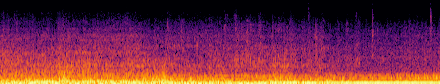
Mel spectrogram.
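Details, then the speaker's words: Vehicle on test run after changing carburetor metering rods to lean it out: steady low drone with smooth even pull, no stumble or surging; running much better, normal running. "Okay, I changed the metering rods and leaned out that carburetor and took her for another little test run. And things went a lot better."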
